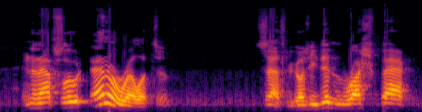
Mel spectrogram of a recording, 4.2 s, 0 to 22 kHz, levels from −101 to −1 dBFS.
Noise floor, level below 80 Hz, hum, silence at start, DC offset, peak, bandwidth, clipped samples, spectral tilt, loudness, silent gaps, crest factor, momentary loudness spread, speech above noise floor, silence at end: -65 dBFS; -80 dBFS; none; 0.25 s; under 0.1%; -6 dBFS; 12.5 kHz; under 0.1%; -5 dB/octave; -21 LUFS; none; 16 dB; 10 LU; 44 dB; 0.2 s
